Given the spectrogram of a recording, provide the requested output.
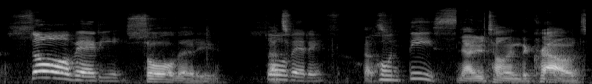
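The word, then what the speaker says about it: hontes: I prefer the UK version with the sound H in it because H makes a H sound. Yeah. So I like this being pronounced as H. H. H-O-N-T-E-S. Hontis.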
